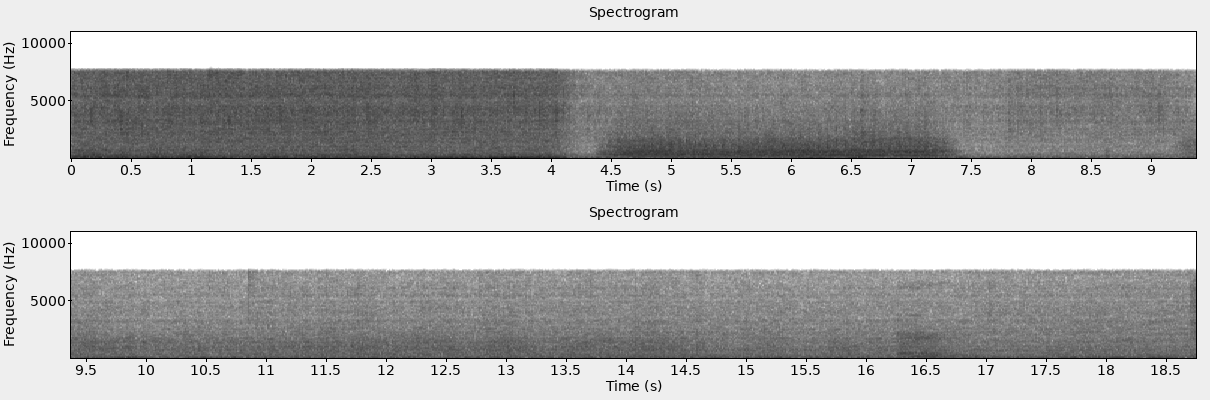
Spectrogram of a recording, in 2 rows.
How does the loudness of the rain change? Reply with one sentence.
The volume of the rain goes down.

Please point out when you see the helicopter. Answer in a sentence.
The helicopter can be heard from 4.3 to 7.4 s.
